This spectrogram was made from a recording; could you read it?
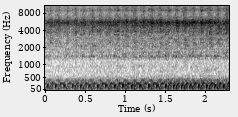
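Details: Suzuki Boulevard C50 V-twin after a new fuel injector and Cobra FI2000 fuel controller install: steady potato beat around eight pulses a second, even with no skips; earlier idle miss seems fixed, clean healthy idle.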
